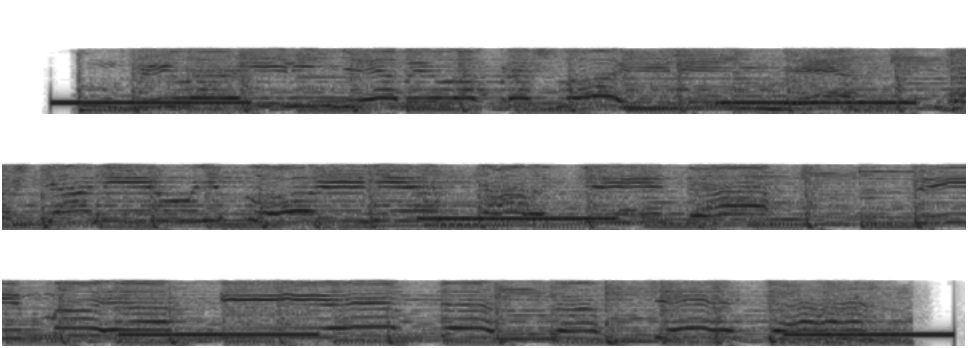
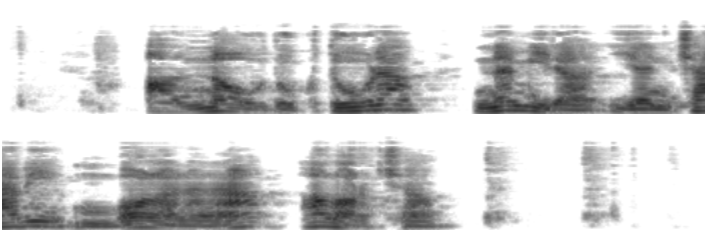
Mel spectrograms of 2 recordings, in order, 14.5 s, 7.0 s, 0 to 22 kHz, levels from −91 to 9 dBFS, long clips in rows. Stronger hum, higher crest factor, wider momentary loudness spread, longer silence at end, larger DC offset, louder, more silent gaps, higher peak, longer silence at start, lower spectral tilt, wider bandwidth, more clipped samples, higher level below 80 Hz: neither; second, 6 dB vs 16 dB; second, 4 LU vs 9 LU; second, 0.05 s vs 1.05 s; neither; first, -6 LUFS vs -15 LUFS; neither; about the same, 0 dBFS vs 0 dBFS; second, 0.25 s vs 0.7 s; first, -9 dB/octave vs -4.5 dB/octave; second, 4 kHz vs 9.4 kHz; first, 0.8% vs under 0.1%; first, -34 dBFS vs -60 dBFS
